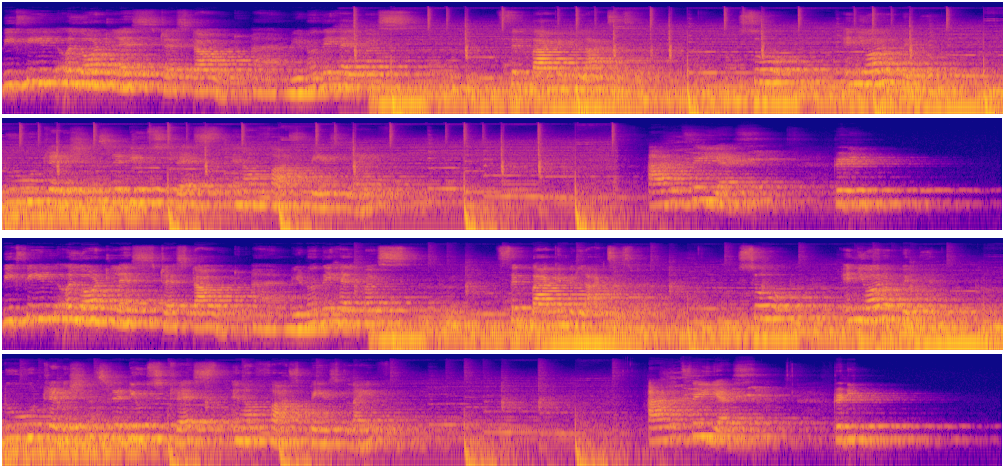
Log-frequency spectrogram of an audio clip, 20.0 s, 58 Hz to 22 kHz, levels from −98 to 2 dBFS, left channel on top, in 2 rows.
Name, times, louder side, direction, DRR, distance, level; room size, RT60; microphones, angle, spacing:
voice 1, 0.0-4.0 4.5-4.6 5.1-6.5 7.4-7.8 8.4-9.5 9.9-13.8, equal, 10° right, -3 dB, 0.7 m, -21 dB
sound 1, 3.4-16.2, left 4 dB, 50° left, 0.3 m, -30 dB
sound 2, 3.7-11.1, right 1 dB, 25° right, 1.4 m, -23 dB
voice 2, 16.4-17.7 18.3-18.6, right 1 dB, 60° right, 1 dB, 0.9 m, -23 dB
6.2 x 4.7 x 6.2 m, 2.6 s
head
